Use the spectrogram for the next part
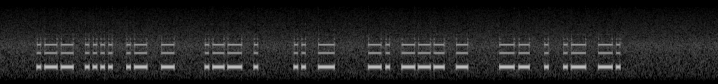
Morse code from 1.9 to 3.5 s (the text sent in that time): WE IT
